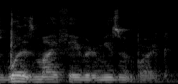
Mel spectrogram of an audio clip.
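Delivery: normal talking voice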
